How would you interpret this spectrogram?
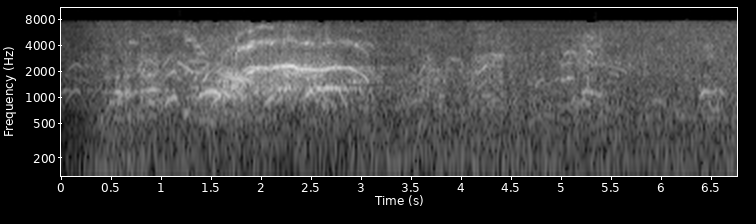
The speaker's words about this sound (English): On a chilly day last week, swimmers at Mount Olympus Water Park ignored the weather so they could experience the outdoor tidal wave.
